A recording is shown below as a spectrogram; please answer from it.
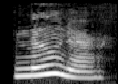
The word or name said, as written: mooner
